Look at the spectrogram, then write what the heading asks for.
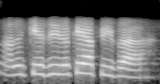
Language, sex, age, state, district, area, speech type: Manipuri, female, 30-45, Manipur, Tengnoupal, rural, conversation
